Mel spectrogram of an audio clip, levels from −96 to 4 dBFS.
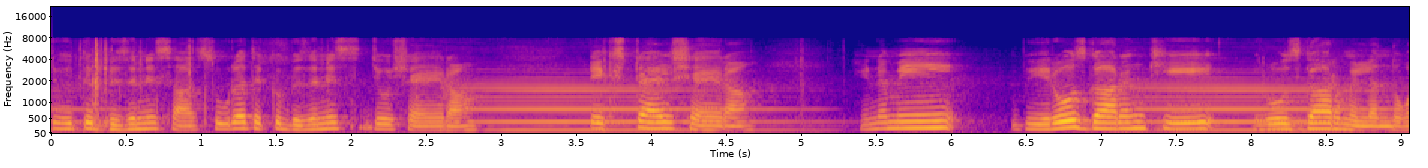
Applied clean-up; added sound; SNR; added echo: none; Bowed string instrument; 11 dB; none.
